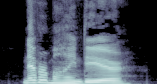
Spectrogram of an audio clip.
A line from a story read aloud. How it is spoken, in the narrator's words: said his wife, soothingly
